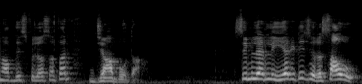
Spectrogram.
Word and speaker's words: Jean Bodin: So here in French this will be pronounced as Jean, and this will be pronounced as Baudin. So what is the actual pronunciation of this philosopher? Jean Baudin.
